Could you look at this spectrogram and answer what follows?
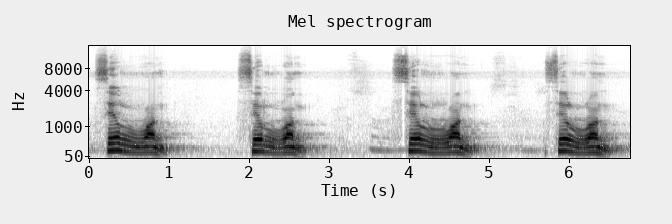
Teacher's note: रा को पुर पढ़ना है, इसलिए कि उसके ऊपर रा ज़बर है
